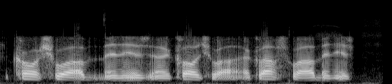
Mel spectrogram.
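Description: Clear background noise can be heard throughout. Over it, a man talks at a middling tempo. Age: 80s+. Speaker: author on Bible prophecy. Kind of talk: radio interview.

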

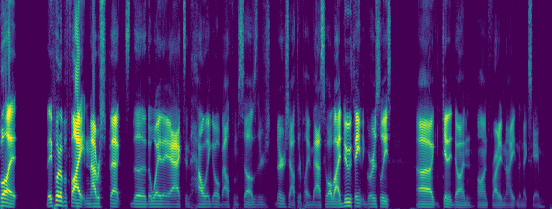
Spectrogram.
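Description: A man with a normal speaking voice talks in a fairly low pitch with ordinary pitch variation and big swings in loudness. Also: fairly quick pace. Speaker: college student fill-in co-host. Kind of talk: casual sports chat.

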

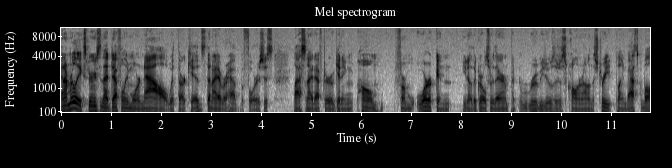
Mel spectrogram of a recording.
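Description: A man talks at a fairly quick pace in a very deep, low pitch with ordinary pitch variation, on a very clean recording with a silent background. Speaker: podcast co-host, entrepreneur. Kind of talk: casual chat. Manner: informal, loose grammar.

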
